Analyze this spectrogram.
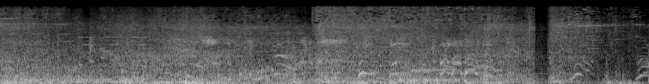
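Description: Sword slashes and loud impacts crash in a fight.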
